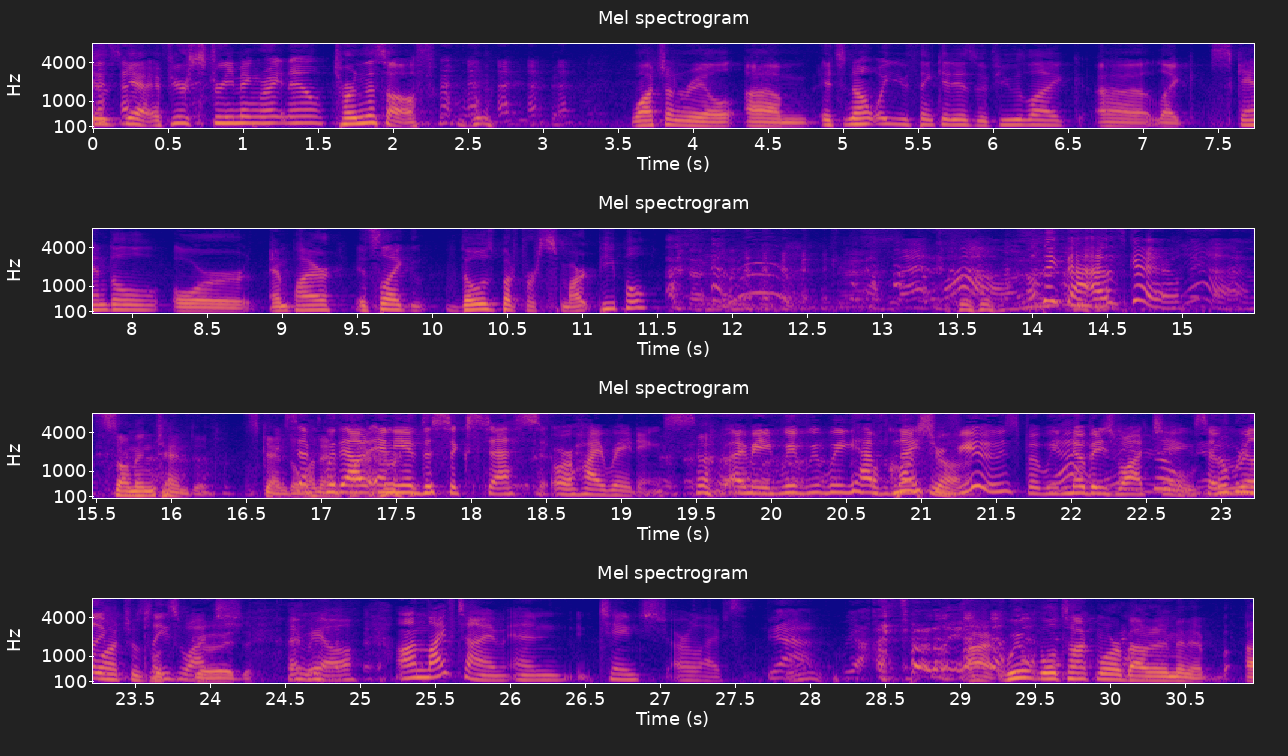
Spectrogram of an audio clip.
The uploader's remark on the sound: Two rounds in this live episode because not everyone could fit on the stage at once! Recorded live at LA Podfest.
